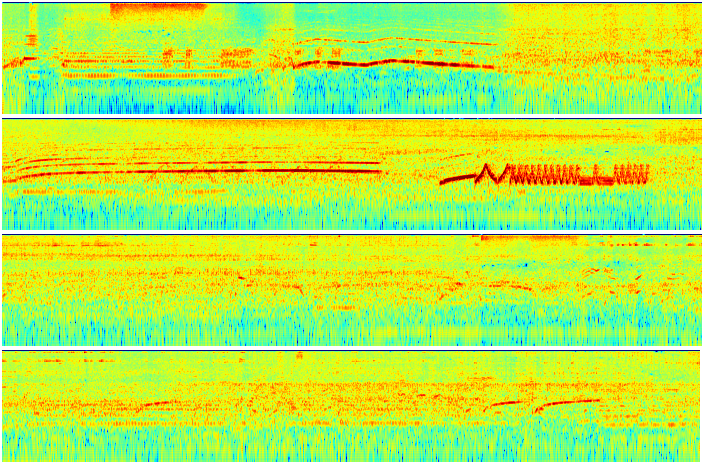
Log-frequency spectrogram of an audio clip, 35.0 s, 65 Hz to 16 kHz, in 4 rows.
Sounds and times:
Outside, urban or manmade: 0.0s - 34.9s.

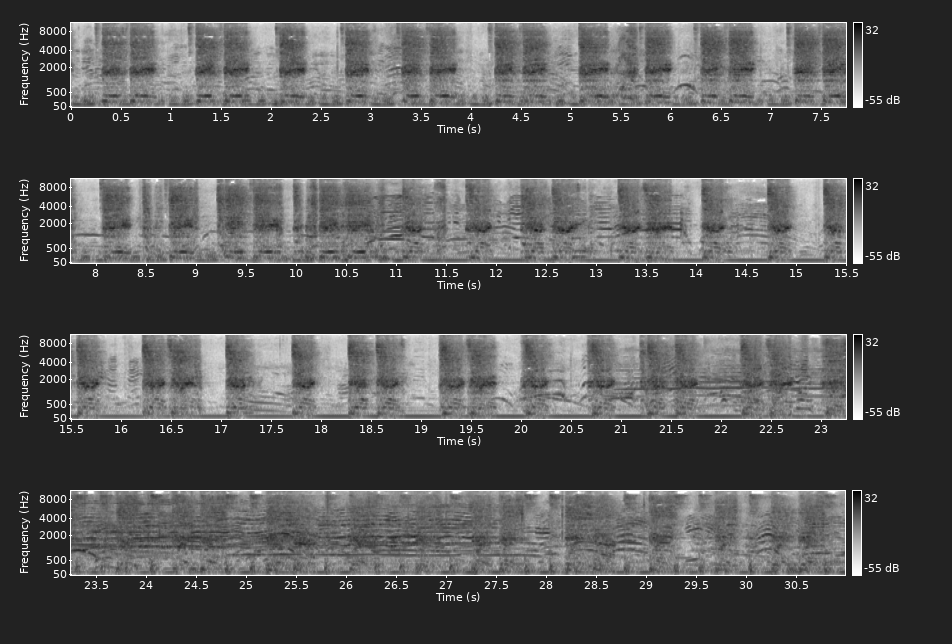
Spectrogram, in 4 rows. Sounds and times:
Music: 0.0s - 30.9s
Speech: 0.0s - 30.9s.

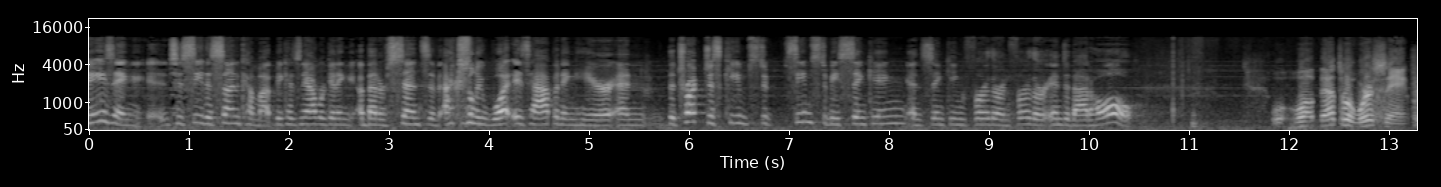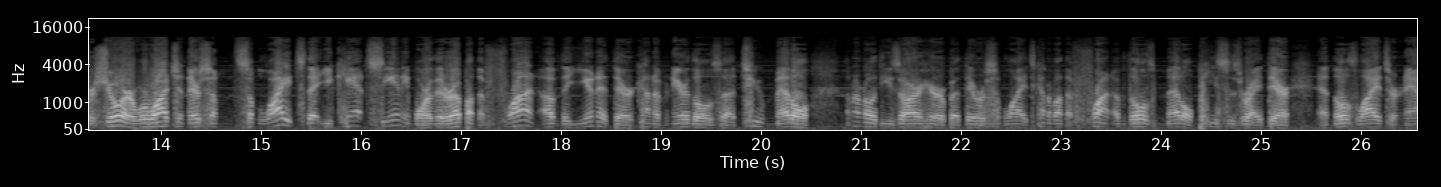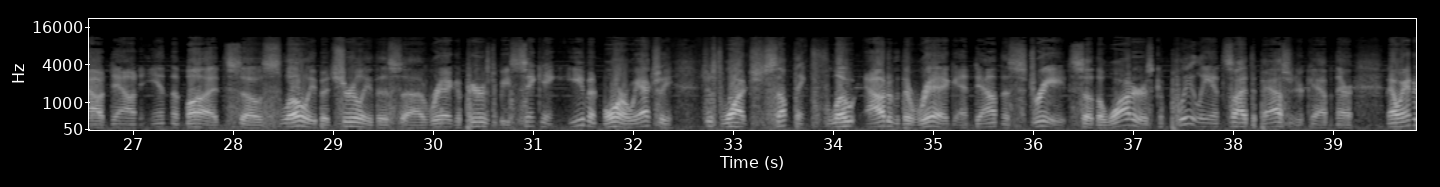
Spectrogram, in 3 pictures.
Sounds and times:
Speech: 11.8s - 39.8s.

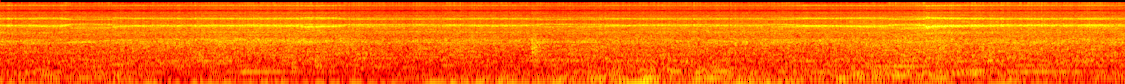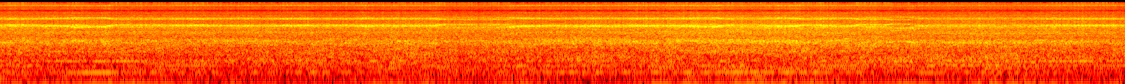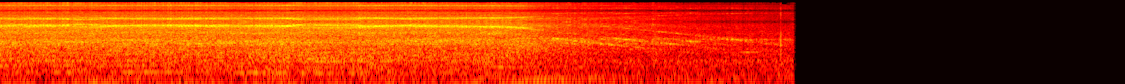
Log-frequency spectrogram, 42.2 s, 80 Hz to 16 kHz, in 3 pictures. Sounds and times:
Helicopter: 0.0s - 38.1s.

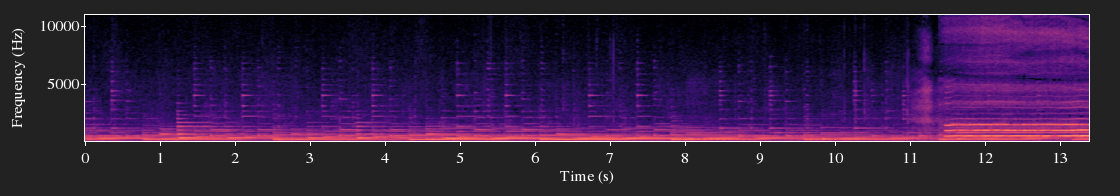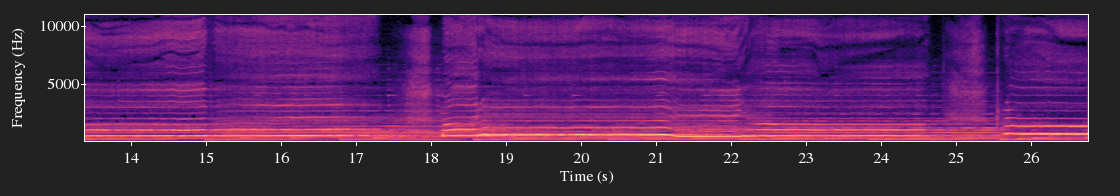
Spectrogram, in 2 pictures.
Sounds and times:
Orchestra: 0.0s - 26.7s.

